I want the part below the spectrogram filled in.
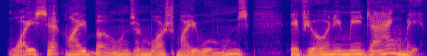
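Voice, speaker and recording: A man's voice: on the high side, animated, unhurried, dry recording, clean studio sound. A man voicing a wary, wounded woman knight who speaks in curt, blunt demands.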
